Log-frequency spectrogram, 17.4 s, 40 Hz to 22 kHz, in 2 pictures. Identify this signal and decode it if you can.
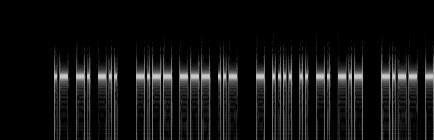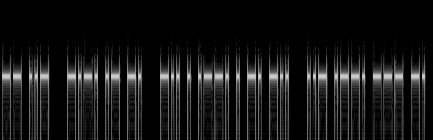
Morse code, heard as a keyed tone, about 22 wpm, 700 Hz. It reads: AND YOU THINK YOU CAN DEPEND UPON
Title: Sentences from Top 1300 Words 22wpm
